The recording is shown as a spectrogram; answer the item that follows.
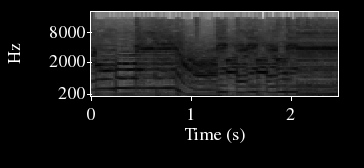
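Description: Electronic music track with synthesizer lines; about halfway through, a synth note slides sharply down in pitch before the melody resumes.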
